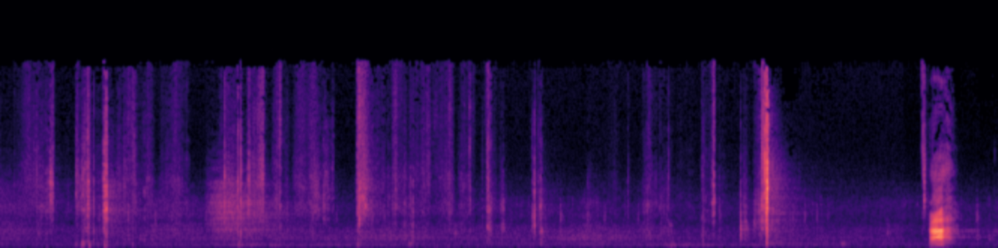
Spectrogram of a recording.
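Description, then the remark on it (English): Shuffling of a deck of cards in a subway: soft papery slides and scattered snaps, ending with one loud, fast riffle near the end. “Shuffle, then, when you're ready. Pick a single card.”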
